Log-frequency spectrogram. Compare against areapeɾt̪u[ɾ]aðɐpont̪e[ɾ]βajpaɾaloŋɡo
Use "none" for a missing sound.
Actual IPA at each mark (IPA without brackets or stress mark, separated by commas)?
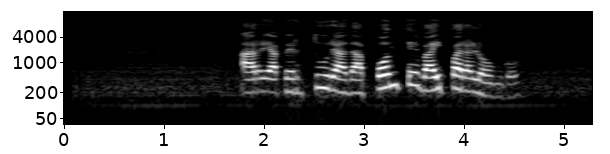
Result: ɾ, none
